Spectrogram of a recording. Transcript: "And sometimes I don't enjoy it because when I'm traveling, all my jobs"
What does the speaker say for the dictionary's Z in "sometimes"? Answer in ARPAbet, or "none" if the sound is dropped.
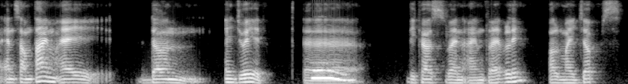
none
